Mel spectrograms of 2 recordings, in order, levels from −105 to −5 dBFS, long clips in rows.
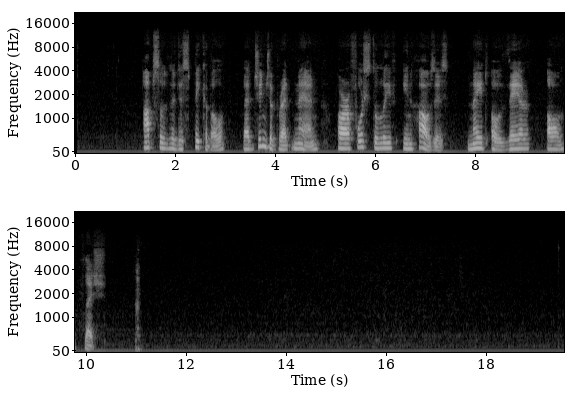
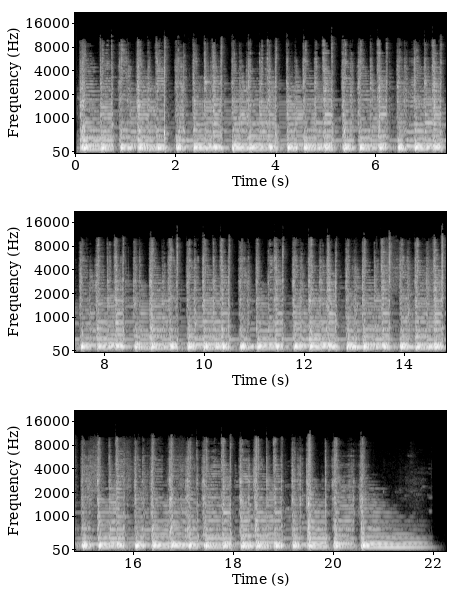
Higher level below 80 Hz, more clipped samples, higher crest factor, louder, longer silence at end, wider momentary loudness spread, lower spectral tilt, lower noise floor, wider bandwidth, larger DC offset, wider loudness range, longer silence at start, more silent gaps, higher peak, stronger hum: second, -74 dBFS vs -54 dBFS; neither; first, 22 dB vs 16 dB; second, -44 LUFS vs -19 LUFS; first, 8.5 s vs 0.35 s; first, 16 LU vs 3 LU; about the same, -6.5 dB/octave vs -7 dB/octave; first, -77 dBFS vs -39 dBFS; first, 13 kHz vs 10 kHz; neither; first, 7 LU vs 1 LU; first, 1.35 s vs 0.1 s; neither; second, -24 dBFS vs -2 dBFS; neither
